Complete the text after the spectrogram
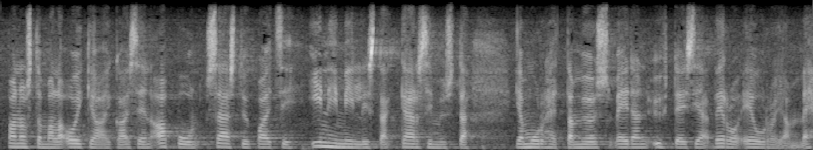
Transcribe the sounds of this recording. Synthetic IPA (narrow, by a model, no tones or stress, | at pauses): pɑno̞st̪ɑmɑlːɑ̰ʔo̞jkeɑɑ̰jkɑjse̞ːnʔɑpuːnsæːst̪yːpɑjt̪siinhimilːist̪ækærsimyst̪æ | jɑmurɦet̪ːɑmyøsme̞jdænyht̪ejsiæ̰ʋe̞ro̞̰ʔe̞wro̰jɑ̰mːe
